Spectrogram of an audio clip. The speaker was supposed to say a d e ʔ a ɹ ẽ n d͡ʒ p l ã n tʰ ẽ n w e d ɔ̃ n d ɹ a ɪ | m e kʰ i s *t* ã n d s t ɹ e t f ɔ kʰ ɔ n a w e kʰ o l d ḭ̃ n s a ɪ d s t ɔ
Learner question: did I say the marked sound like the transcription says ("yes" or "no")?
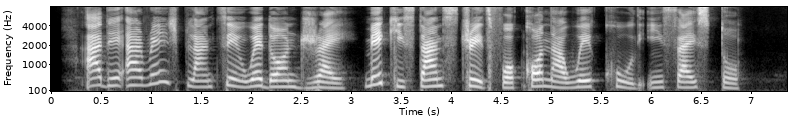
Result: yes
